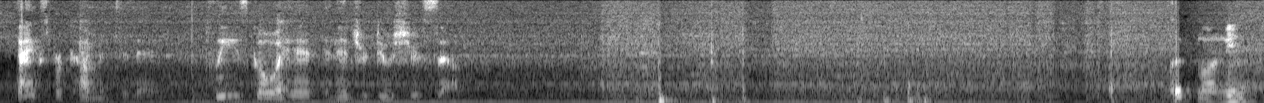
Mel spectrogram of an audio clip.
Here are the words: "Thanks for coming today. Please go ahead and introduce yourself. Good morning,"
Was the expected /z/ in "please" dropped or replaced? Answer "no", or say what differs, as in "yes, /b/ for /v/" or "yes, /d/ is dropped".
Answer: no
